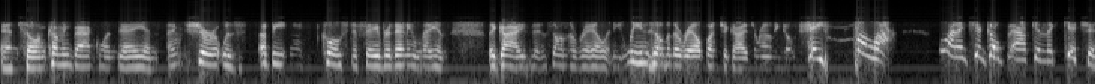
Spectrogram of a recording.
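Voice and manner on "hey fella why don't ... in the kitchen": put-on Boston accent, high-pitched and swooping. Retelling what a man leaning over the rail called out to him, in a Boston accent. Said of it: "I got that Boston accent down pretty good".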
